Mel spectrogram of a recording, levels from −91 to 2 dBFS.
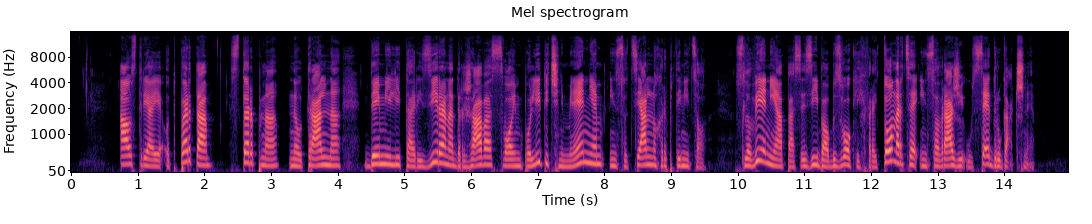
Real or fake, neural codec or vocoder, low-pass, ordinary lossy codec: real; none; 14.4 kHz; none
